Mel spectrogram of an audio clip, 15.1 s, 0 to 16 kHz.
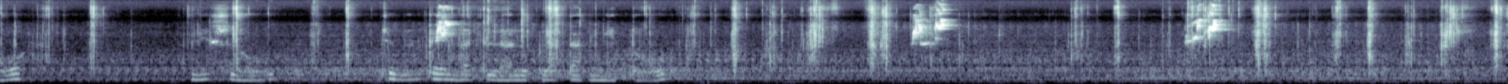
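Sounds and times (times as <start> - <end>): low background hum: 0.0 - 15.0
bird chirping: 4.0 - 5.2, 9.0 - 9.7, 11.7 - 12.7.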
